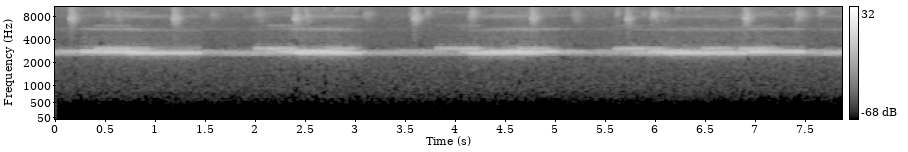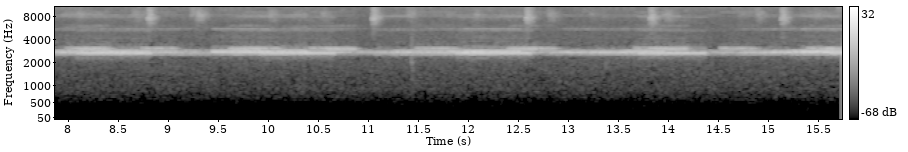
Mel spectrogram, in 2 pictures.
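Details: Crickets calling from grass on a warm summer night, Bulgaria, captured with a surround microphone; a piercing steady trill rises and falls in loudness in rhythmic bursts, with many quick high clicks from other insects throughout.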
